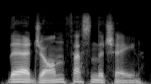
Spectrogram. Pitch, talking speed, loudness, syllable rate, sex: 100 Hz, 200 wpm, -18 LUFS, 5.3 syllables/s, male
